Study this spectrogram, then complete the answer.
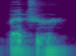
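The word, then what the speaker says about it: Bettger: in Selling by Frank Betcher. And it's spelled, his last name is B-E-T-T-G-E-R. So it's kind of, it doesn't sound like it's spelled.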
